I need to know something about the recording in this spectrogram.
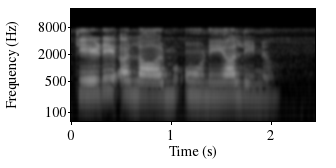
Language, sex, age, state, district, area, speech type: Dogri, female, 18-30, Jammu and Kashmir, Reasi, rural, read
